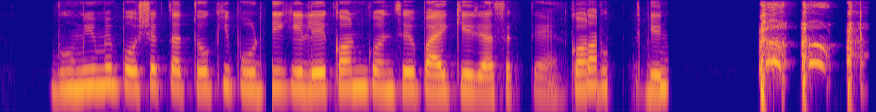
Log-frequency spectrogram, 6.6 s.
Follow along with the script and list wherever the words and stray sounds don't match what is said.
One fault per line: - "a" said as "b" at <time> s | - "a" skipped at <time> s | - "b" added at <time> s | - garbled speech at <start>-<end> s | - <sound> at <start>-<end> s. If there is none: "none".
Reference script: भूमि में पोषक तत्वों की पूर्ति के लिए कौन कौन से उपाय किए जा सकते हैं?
- dropout at 2.0-2.0 s
- garbled speech at 4.3-5.0 s
- cough at 5.7-6.5 s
